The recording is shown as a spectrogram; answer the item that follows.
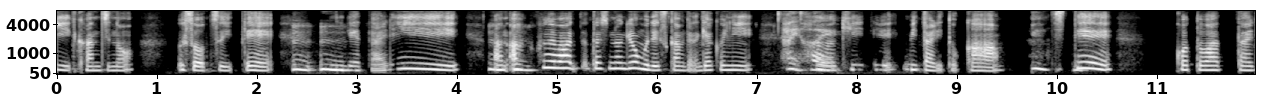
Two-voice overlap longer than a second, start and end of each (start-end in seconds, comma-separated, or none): none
